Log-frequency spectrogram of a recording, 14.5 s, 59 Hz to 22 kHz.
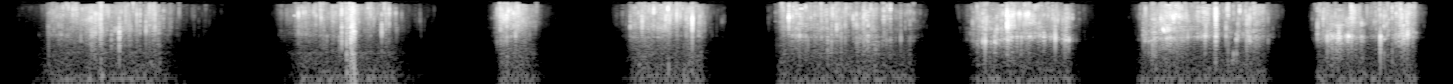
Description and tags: Mushing a banana peel in my hands. Recorded with an NT1.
